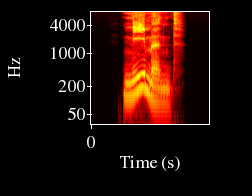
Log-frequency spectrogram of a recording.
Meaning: present participle of nehmen
- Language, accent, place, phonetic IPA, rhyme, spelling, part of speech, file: German, Germany, Berlin, [ˈneːmənt], -eːmənt, nehmend, verb, De-nehmend.ogg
